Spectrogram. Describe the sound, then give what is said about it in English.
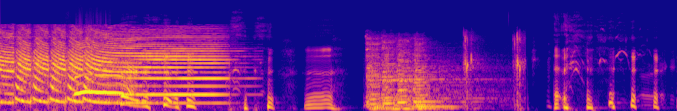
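A loud, sustained air horn blares for about two seconds, its brassy tone bending and wavering, then cuts off as people start talking. “Where's my air horn?”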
